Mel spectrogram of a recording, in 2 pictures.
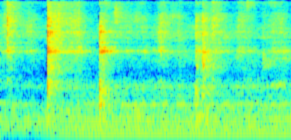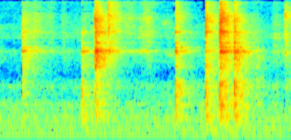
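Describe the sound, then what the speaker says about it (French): A spoon stirring flan cream mixture in a metal pot, giving scattered light clinks and scrapes against the pot, sparse at first and then quicker, bunched knocks toward the end, over a steady low kitchen hum. "Donc je remue un petit peu."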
